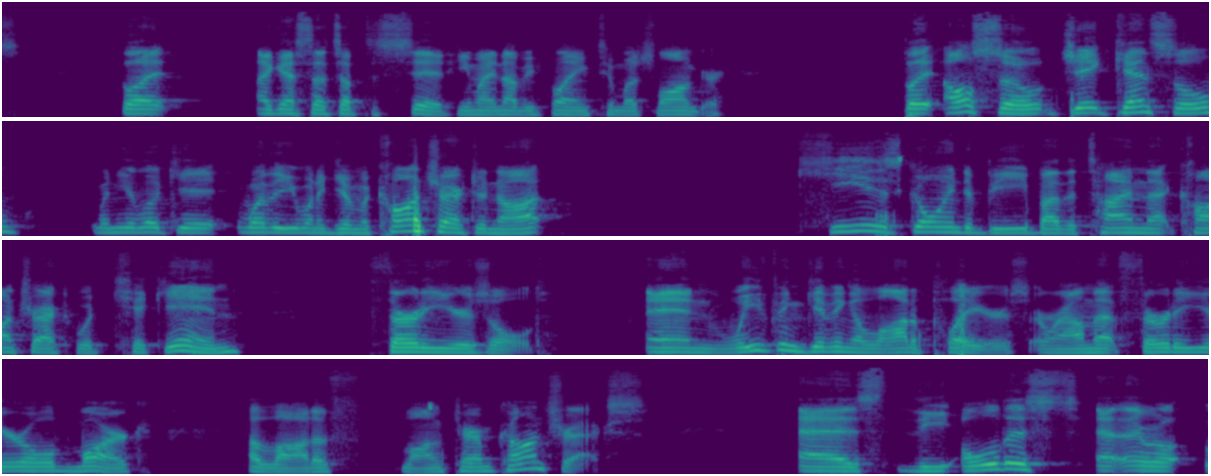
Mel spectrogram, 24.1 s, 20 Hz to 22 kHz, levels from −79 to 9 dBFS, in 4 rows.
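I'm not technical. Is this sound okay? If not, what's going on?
No. The whole recording sounds dull and plainly gurgly, likely from MP2 compression, which drops upper frequencies and roughens what remains. There is also DAB burbling: brief bursts of noisy blips from reception errors, at 5.25–5.40, 8.06–8.21, 10.41–10.53, 12.99–13.10, 16.65–16.92 and 20.24–20.38 seconds.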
